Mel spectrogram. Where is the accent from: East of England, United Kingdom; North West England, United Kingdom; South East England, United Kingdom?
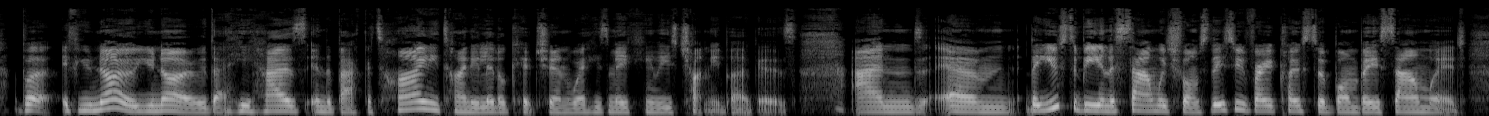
South East England, United Kingdom; Portsmouth; growing up in Portsmouth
